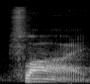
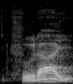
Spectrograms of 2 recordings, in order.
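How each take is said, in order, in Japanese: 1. fとlはつながっています。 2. fとlはつながっていません。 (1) "FL でフルッフルッフルッフルッフルッで、I はそのあのY はI と発音しますからFly Fly っていうふうに発音します" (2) "Fly じゃありません"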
